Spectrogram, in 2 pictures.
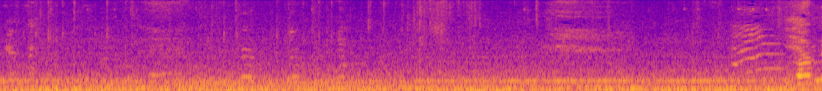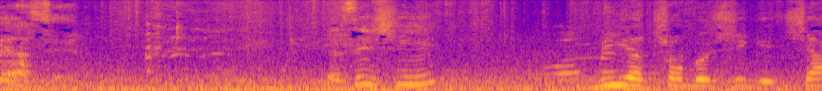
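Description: A vehicle engine rumbles steadily inside a moving van.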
